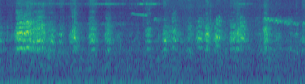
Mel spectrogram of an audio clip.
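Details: Gulls squabbling over food, giving short squealing squawks repeated in quick succession, several per second, with one louder cry at the start over faint low background noise.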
